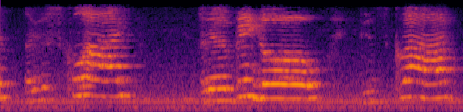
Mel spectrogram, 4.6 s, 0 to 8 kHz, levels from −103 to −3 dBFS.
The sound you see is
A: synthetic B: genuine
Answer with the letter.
B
